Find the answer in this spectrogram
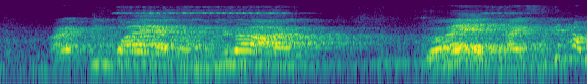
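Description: A person talking indistinctly, in stretches with a short pause about three seconds in, echoing in a large hall.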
